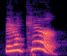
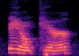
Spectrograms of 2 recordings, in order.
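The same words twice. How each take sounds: First: "They don't care" flung out much higher; emphatic outburst. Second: Said in the usual way. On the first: Real, not acted. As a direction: burst out with "They don't care" in a high, pained voice. Repeats the phrase with sudden force.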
